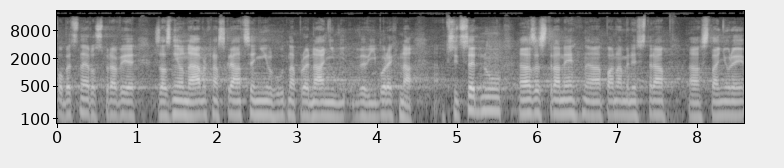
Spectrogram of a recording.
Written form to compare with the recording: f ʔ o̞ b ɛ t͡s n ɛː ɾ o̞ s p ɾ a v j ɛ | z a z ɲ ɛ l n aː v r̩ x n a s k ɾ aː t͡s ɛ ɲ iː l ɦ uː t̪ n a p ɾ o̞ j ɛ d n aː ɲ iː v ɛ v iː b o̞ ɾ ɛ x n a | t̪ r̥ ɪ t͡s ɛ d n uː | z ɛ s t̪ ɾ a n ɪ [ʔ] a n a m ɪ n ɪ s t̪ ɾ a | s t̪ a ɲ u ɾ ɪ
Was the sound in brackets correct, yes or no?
no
